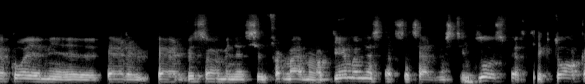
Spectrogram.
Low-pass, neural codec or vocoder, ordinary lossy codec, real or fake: 10.8 kHz; none; Opus, 64 kbps; real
